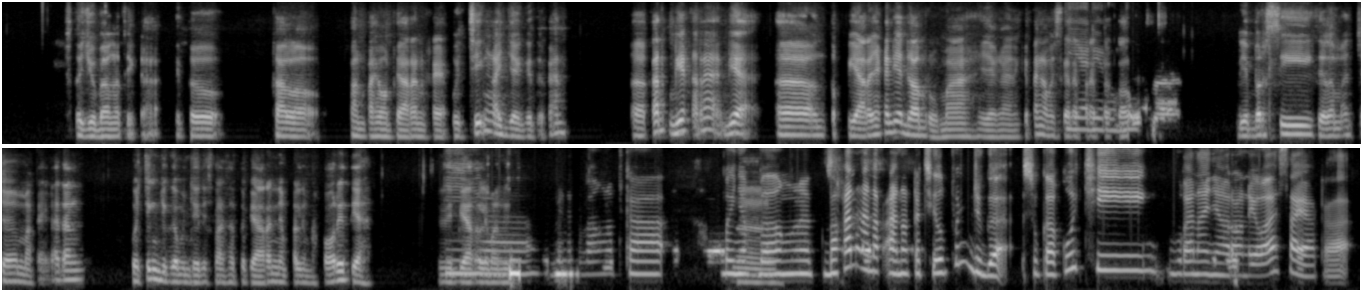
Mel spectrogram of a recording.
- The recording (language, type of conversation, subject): Indonesian, unstructured, Apa hal yang paling menyenangkan dari memelihara hewan?
- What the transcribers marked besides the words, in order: distorted speech; tapping; other background noise; background speech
